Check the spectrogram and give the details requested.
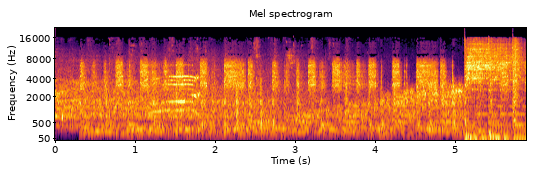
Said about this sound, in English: And that yell was me at the final whistle at Wembley. England 2, Germany 0.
